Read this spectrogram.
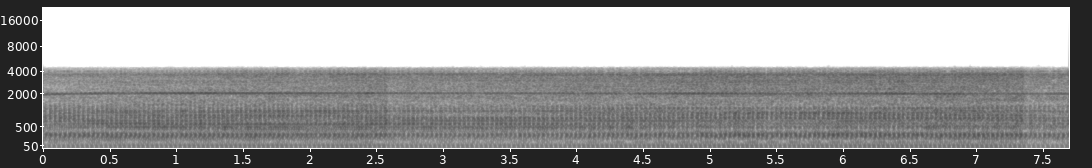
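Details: Slightly used DeWalt 15-gallon vertical air compressor, in good condition: steady motor hum with an even pump chug about three to four beats a second, no knocking or squeal. It runs normally. The regulated side works, but the tank pressure gauge is stuck.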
